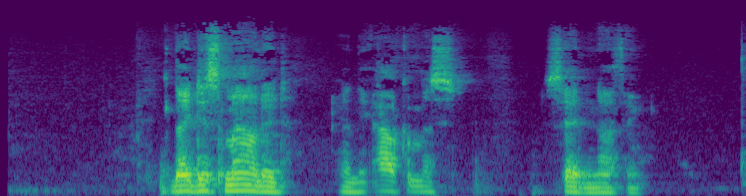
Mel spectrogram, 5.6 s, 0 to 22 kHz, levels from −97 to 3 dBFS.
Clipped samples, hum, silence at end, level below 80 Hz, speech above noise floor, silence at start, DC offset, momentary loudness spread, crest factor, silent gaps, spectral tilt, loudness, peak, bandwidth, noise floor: under 0.1%; none; 0.8 s; -50 dBFS; 49 dB; 1.2 s; under 0.1%; 22 LU; 20 dB; none; -4.5 dB/octave; -19 LUFS; -2 dBFS; 13 kHz; -68 dBFS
